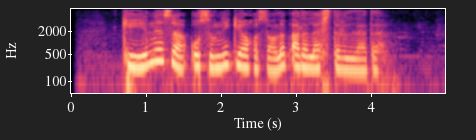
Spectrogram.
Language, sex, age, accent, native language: Uzbek, female, 12-17, Toshkent viloyati, Uzbek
